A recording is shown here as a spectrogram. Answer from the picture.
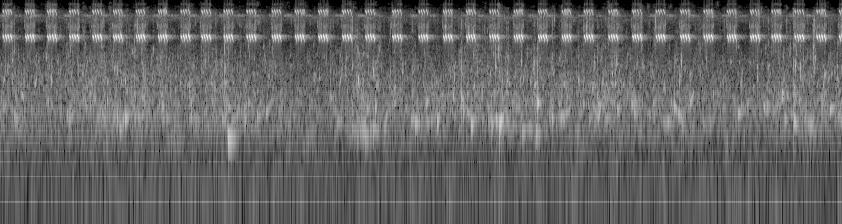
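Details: Dense cricket chirping used as master material for white-rumped shama training: sharp, high, evenly repeated pulses about twice per second, with a soft stream-like hiss behind them.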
